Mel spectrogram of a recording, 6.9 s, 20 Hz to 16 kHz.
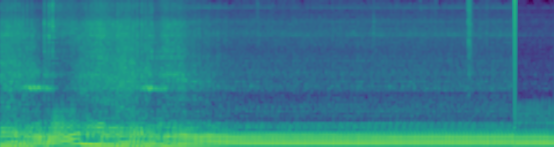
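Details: Newly installed Spelab muffler (2.5-inch inlet) with fiber packing still breaking in: a quick throttle blip settles into a steady, even idle rumble with no buzz or rattle; the exhaust sounds healthy.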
